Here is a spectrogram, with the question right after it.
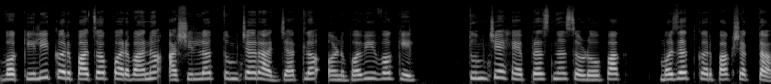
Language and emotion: Goan Konkani, neutral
